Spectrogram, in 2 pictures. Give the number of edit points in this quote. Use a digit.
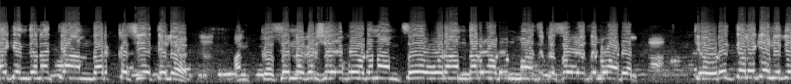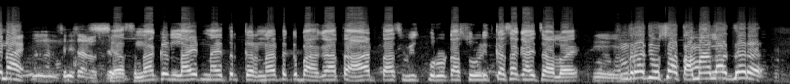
2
